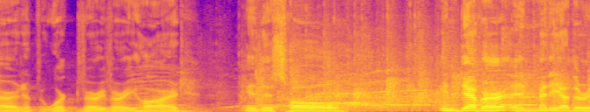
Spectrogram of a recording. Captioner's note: applause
